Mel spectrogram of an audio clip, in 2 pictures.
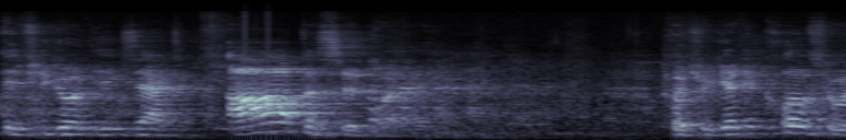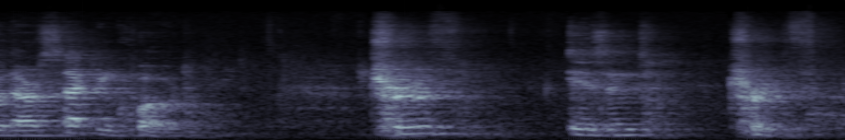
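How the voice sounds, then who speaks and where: Against noticeable background noise and audible room echo, a man speaks at a high pitch with ordinary pitch variation. He talks at a fairly slow pace with long, frequent pauses. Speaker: panel moderator. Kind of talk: moderated panel discussion.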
